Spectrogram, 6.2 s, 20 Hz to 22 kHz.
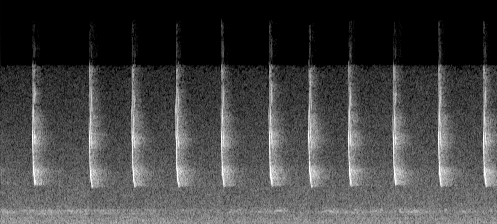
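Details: Hokkaido chipmunk calling from far off at Maruyama, Sapporo, Hokkaido, in September 2014: short, high, sharp chip notes repeated steadily about every half second, over faint steady background hum.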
